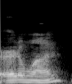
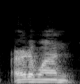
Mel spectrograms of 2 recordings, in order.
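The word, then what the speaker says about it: Erdoğan: A few weeks ago, just after Erdogan, I think is the proper pronunciation, visited the White House, a bunch of Turkish goons kicked in the heads of protesters outside the country's embassy.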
